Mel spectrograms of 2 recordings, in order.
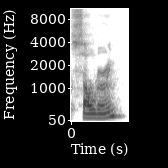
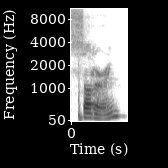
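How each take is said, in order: First: The L sound in the word is pronounced. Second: The L sound in the word is silent. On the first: This is how New Zealanders say it. "Kiwis call it soldering" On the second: This is how Americans say it. "here in the States, it's soldering, like it just S O D"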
